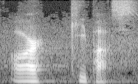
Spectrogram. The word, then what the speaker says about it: Archippus: And in closing, he mentions one more, Archippus. That's how it's pronounced. Archippus.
